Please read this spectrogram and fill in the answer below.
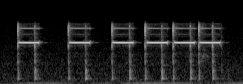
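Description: Sangmutan DC spindle motor controller's beeper sounding about six short, high beeps of the same pitch, coming faster toward the end: one beep for each press of the speed-adjust button as the set speed is stepped up with the motor stopped.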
